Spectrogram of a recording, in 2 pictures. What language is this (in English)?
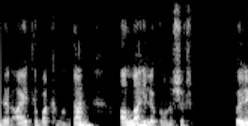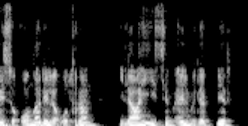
Turkish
